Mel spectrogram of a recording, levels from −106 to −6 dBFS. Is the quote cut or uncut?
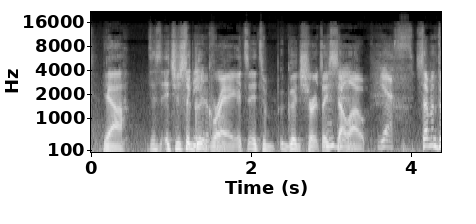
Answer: cut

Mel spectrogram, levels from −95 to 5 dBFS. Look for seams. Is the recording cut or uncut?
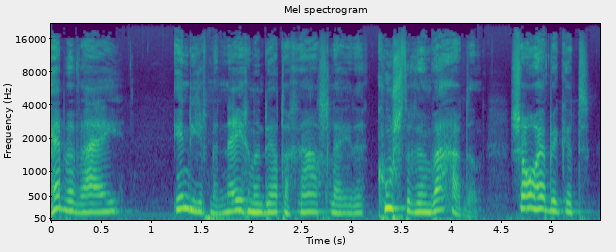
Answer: cut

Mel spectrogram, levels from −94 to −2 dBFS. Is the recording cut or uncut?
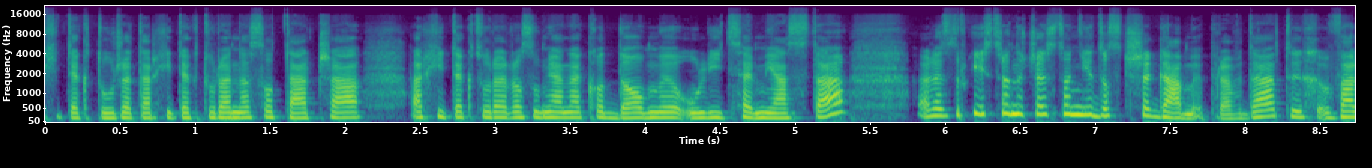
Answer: uncut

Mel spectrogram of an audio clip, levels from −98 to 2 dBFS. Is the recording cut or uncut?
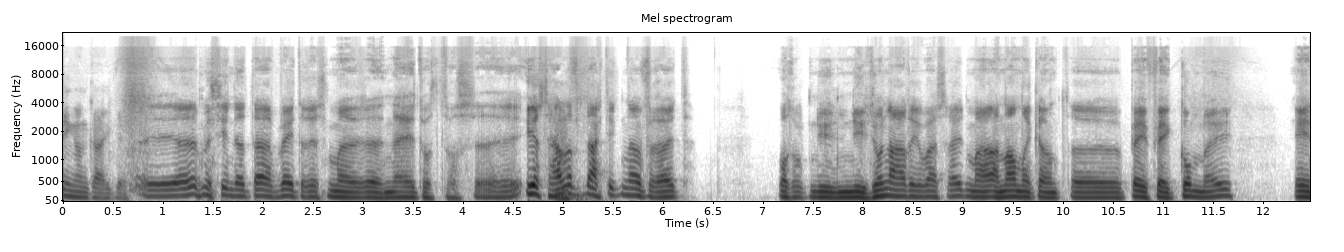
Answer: uncut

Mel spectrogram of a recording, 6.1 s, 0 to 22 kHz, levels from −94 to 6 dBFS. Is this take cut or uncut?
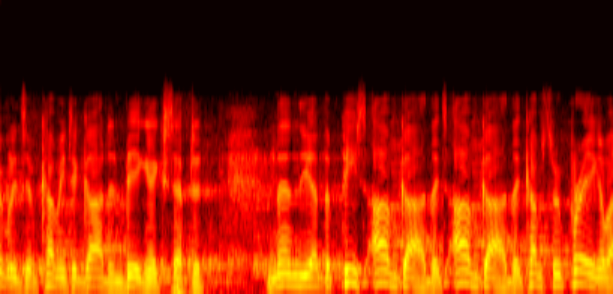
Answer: cut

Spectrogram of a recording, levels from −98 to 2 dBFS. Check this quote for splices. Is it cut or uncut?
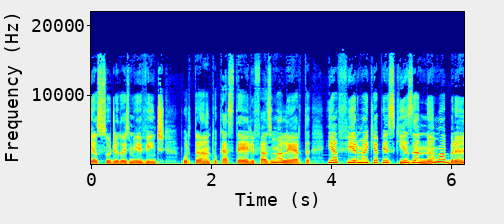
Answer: uncut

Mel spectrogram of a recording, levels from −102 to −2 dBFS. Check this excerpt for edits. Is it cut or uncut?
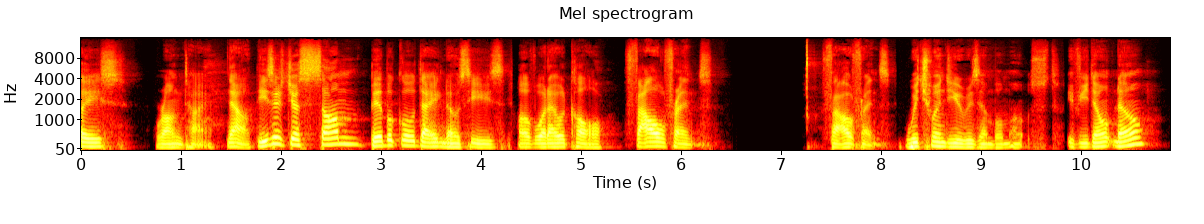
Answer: cut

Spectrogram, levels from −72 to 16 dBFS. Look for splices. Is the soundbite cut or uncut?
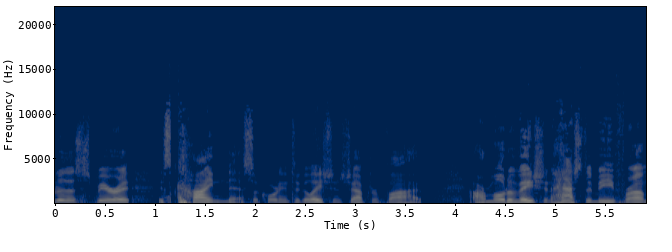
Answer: uncut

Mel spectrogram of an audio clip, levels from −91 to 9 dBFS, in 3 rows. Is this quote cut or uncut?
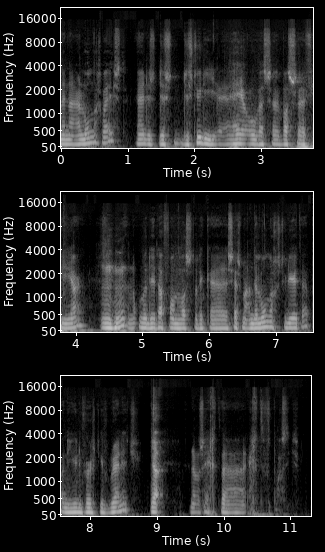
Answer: uncut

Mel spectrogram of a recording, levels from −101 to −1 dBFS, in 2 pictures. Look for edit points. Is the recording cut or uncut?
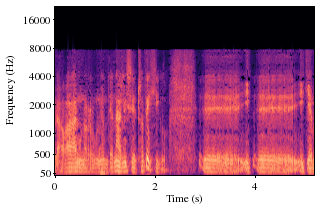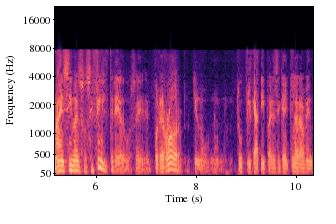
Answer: cut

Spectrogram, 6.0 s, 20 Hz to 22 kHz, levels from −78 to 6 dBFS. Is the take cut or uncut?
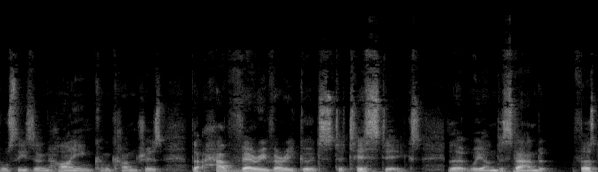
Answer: cut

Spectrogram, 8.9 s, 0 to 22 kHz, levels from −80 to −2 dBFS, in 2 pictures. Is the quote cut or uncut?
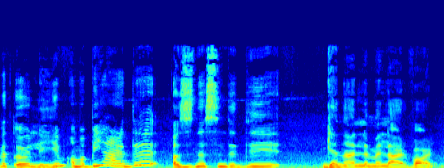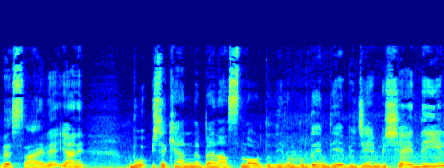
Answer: cut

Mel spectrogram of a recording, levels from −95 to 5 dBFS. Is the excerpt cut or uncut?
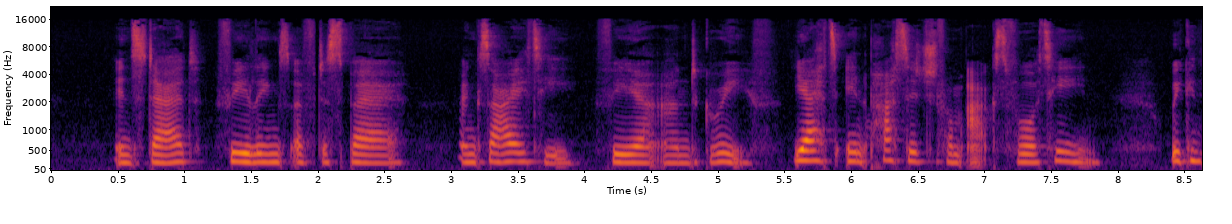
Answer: cut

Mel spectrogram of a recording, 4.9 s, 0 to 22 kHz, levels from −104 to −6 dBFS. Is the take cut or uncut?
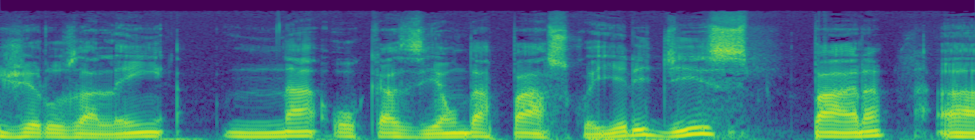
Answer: uncut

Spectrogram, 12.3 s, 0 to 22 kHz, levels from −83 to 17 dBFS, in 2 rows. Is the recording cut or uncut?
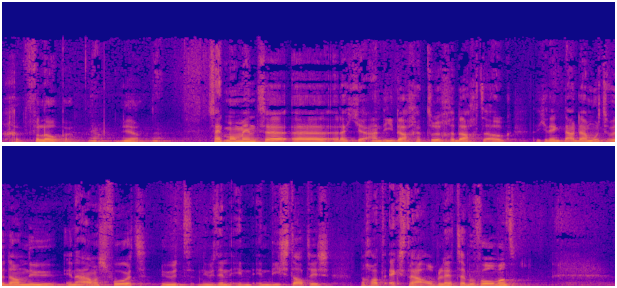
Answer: cut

